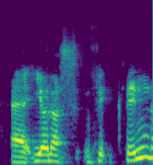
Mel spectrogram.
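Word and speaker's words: Jonas Wind: I would say I put down sort of the danger man that I think Finland will have to face is Jonas Vind, I think it's pronounced, of Copenhagen.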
